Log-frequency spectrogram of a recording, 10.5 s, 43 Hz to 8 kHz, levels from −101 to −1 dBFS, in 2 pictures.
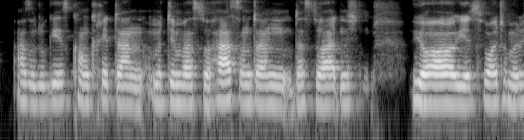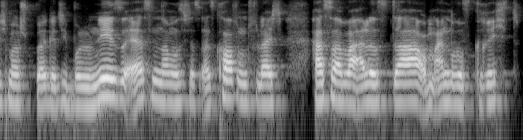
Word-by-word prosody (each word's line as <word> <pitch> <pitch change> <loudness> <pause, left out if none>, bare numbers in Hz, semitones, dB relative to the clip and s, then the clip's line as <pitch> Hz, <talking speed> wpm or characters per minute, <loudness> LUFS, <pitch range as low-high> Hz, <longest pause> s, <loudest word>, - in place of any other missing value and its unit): Also, 175 -2 -4
du 165 0 -6
gehst 175 +1 -5
konkret 170 0 -4
dann 160 -2 -1
mit 170 0 -4
dem, 170 -1 0
was 160 0 0
du 165 -1 -2
hast 185 0 +4
und 165 0 -2
dann 160 -1 -1
dass 165 0 -5
du 160 - 0
halt 160 0 +1
nicht: 160 0 -6 0.5
„Ja, 165 -2 +7
jetzt 160 0 0
wollte 175 +1 -1
man 165 -3 -2
eigentlich 170 +3 -5
mal 165 -2 -2
Spaghetti 160 0 -5
Bolognese 165 +7 +2
essen, 190 0 -1
da 175 - -3
muss 170 0 -3
ich 175 - -17
das 165 - -9
alles 150 +3 -7
kaufen.“ 195 -2 +2
Und 170 -1 -6
vielleicht 165 -1 -3 0.3
hast 180 0 +1
du - - +2
aber 175 -2 +3
alles 175 +2 0
da, 175 0 +4
um - - -1
'n - - -6
anderes 165 -1 -3
Gericht 175 +1 -9
170 Hz, 240 wpm, -21 LUFS, 165-175 Hz, 0.5 s, Ja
